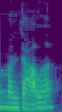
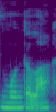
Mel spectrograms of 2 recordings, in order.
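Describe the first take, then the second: First: The word is said the common English way. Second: The word is said the Sanskrit way. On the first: "as everyone says" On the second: "the pronunciation in Sanskrit is mandala"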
